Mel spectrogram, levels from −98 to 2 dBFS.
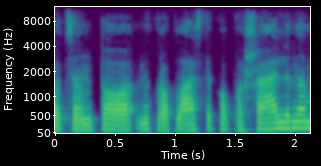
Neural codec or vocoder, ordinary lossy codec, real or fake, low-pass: none; MP3, 64 kbps; real; 10.8 kHz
